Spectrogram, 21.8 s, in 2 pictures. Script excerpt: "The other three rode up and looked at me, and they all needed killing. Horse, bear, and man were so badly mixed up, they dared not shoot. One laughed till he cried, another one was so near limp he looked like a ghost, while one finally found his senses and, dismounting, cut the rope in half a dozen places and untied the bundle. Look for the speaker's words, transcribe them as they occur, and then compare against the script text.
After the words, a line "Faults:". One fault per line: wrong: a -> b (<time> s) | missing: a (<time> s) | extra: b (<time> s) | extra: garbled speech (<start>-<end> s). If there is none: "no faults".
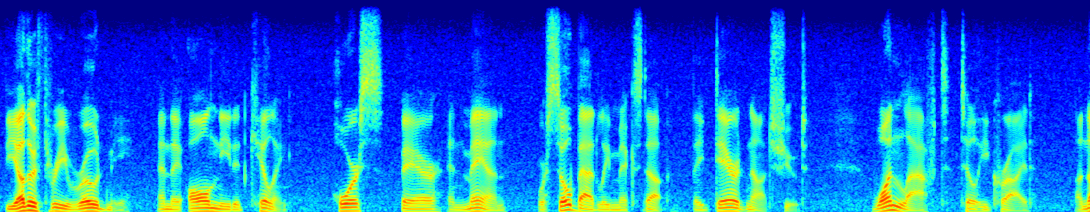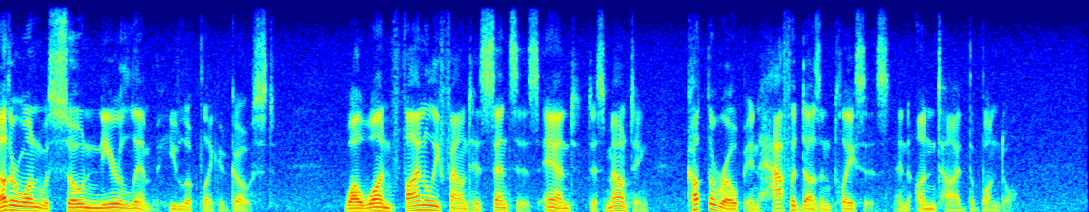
"The other three rode me, and they all needed killing. Horse, bear, and man were so badly mixed up, they dared not shoot. One laughed till he cried, another one was so near limp he looked like a ghost, while one finally found his senses and, dismounting, cut the rope in half a dozen places and untied the bundle.
Faults:
missing: up and looked at (1.1 s)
